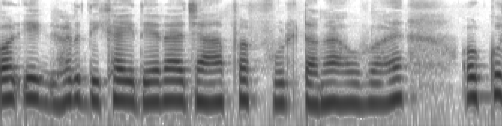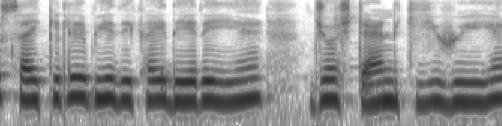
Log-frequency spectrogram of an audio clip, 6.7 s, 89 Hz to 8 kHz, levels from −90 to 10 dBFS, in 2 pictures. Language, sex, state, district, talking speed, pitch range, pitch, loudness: Hindi, female, Bihar, Patna, 230 wpm, 210-235 Hz, 225 Hz, -17 LUFS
